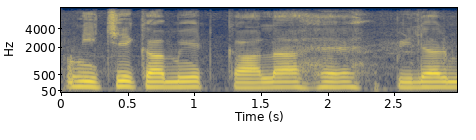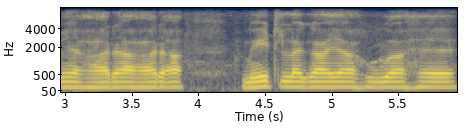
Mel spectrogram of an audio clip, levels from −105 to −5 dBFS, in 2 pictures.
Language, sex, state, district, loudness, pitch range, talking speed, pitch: Hindi, male, Jharkhand, Deoghar, -17 LUFS, 135-145 Hz, 130 wpm, 140 Hz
